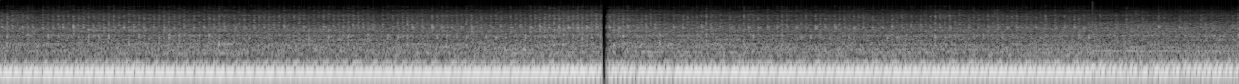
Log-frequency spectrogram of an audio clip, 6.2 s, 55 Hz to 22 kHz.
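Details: 1949 Farmall H tractor after sitting for years: steady low idle with a faint whirring drone underneath. Rear end was low on gear oil, causing the noise. Owner had wondered about rust or something stuck near the input shaft. Diesel was then added to flush it.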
